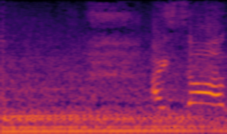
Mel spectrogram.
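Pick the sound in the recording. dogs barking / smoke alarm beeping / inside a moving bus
inside a moving bus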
